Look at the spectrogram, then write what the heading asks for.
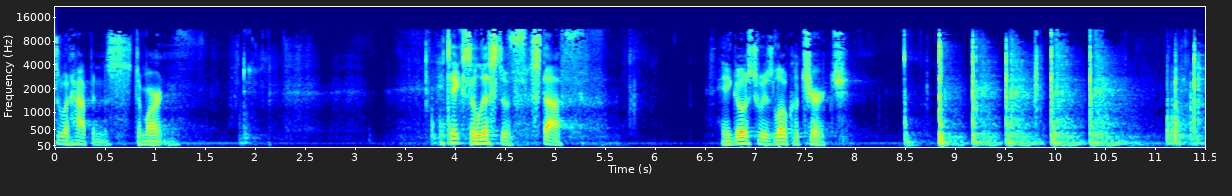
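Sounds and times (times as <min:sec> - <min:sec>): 
speech: 0:00.0 - 0:02.0, 0:03.8 - 0:05.3, 0:06.6 - 0:08.0
hammer nailing into a wooden door: 0:08.5 - 0:11.4.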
